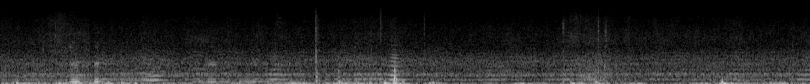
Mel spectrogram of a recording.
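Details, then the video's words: Swarm-like hum of bees returning to their beehive, Xiaomi Yi action camera recording; a deep steady drone with fluctuating buzz tones and a couple of brief close fly-bys. "Bees arriving at hive"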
